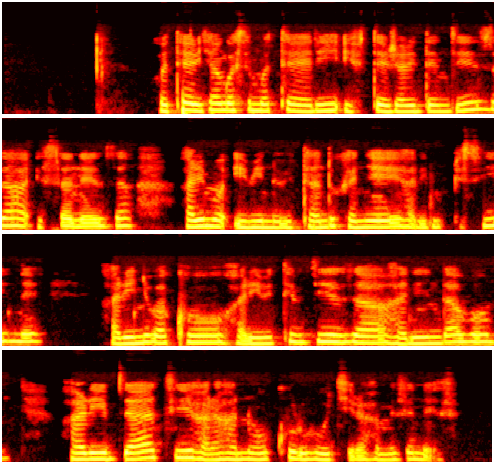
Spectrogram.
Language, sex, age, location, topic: Kinyarwanda, female, 25-35, Nyagatare, finance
